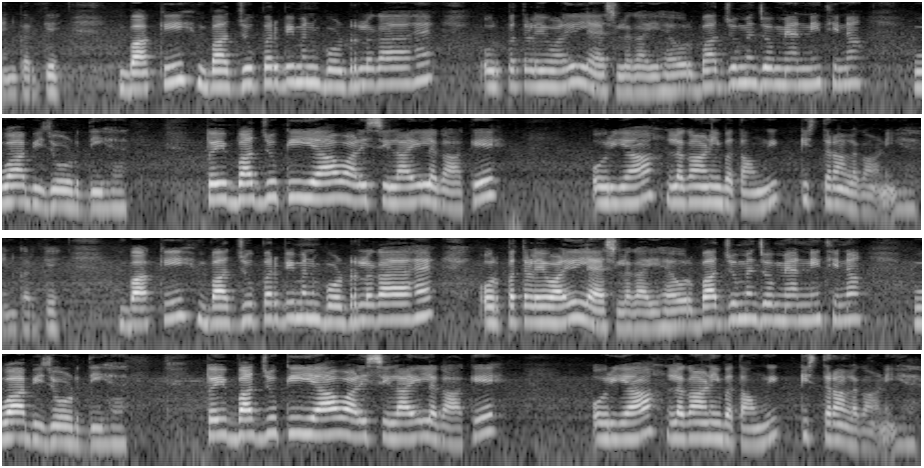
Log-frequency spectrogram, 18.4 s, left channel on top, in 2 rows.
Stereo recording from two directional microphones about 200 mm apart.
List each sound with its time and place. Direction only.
0.0 s speech: 20° left (ahead or behind)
